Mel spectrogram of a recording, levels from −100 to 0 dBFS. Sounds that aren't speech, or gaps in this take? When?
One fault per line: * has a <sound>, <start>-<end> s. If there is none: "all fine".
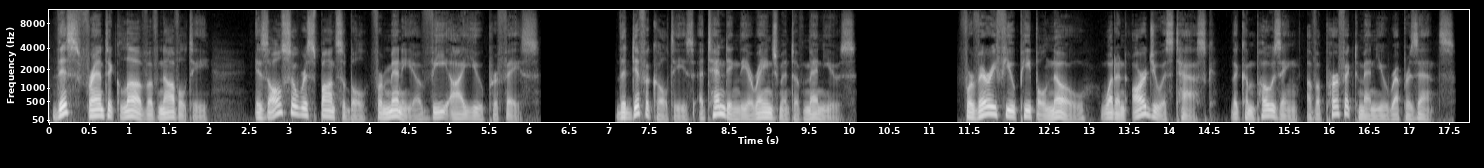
all fine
